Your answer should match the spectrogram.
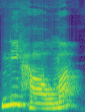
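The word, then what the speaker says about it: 你好吗: ये देखें, ये आ गया हमारे पास नी हाओ मा, नी हाओ मा, नी हाओ मा, ये इसकी प्रोनाउंसिएशन है, यानी इसको कैसे बोल रहे हैं,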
